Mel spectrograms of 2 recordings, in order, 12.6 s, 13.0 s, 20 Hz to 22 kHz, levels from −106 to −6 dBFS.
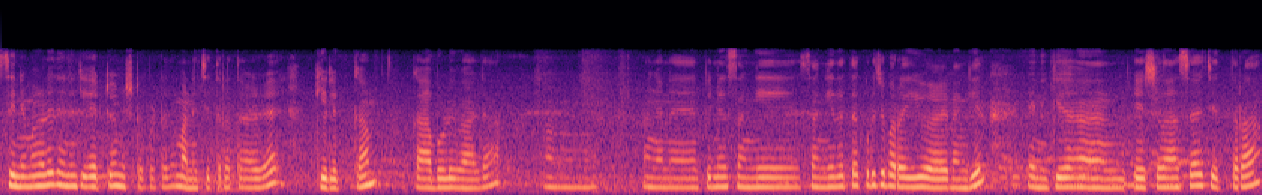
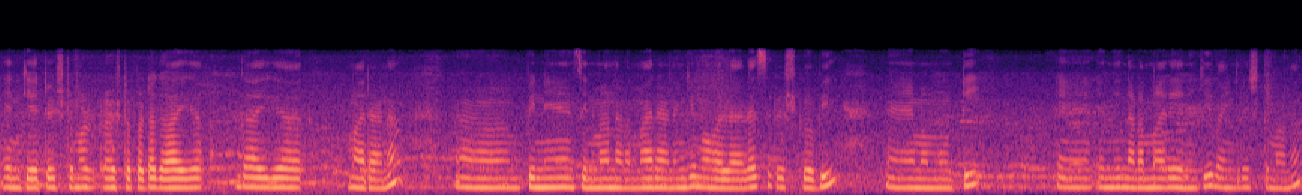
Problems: background sounds at intervals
